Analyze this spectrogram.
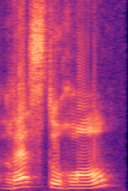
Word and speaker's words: Restaurant: And another thing, this here is nasalized, okay? We don't say restaurant, we say restaurant, okay?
